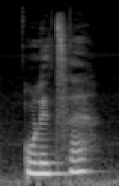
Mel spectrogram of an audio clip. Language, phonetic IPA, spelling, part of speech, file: Czech, [ˈulɪt͡sɛ], ulice, noun, Cs-ulice.ogg
- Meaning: street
